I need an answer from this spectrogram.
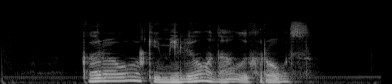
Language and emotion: Russian, sad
